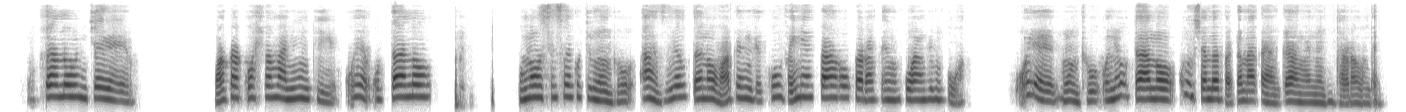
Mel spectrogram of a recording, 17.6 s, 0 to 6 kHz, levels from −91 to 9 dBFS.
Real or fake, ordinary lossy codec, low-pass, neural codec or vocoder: fake; AAC, 24 kbps; 5.4 kHz; codec, 16 kHz, 1 kbps, FunCodec, trained on Chinese and English, 50 frames a second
